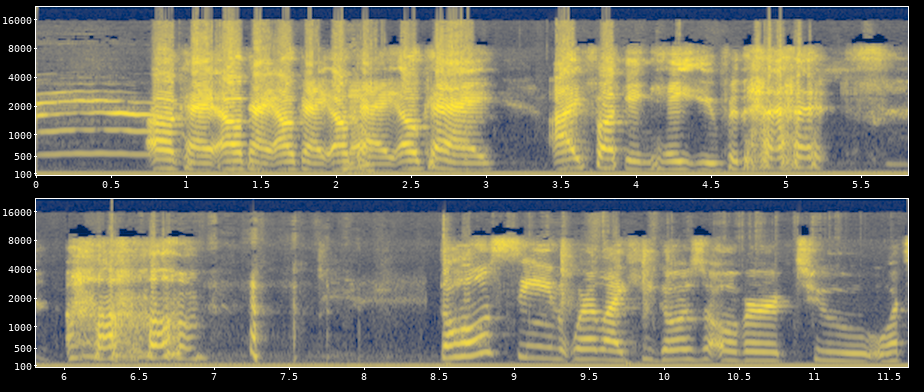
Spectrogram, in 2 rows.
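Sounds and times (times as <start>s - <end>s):
person imitating a cat yowling as if grabbed by the tail: 0.0s - 1.0s, 2.0s - 2.3s
low constant hum: 0.0s - 11.6s
speech: 0.8s - 7.4s, 8.5s - 11.6s
laughter: 2.0s - 2.4s, 4.6s - 8.2s.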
